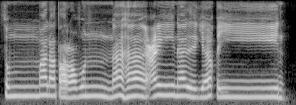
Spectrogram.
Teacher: وقف کی صورت میں زیر ختم ہو جائے گا، نون ساکن ہو جائے گا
